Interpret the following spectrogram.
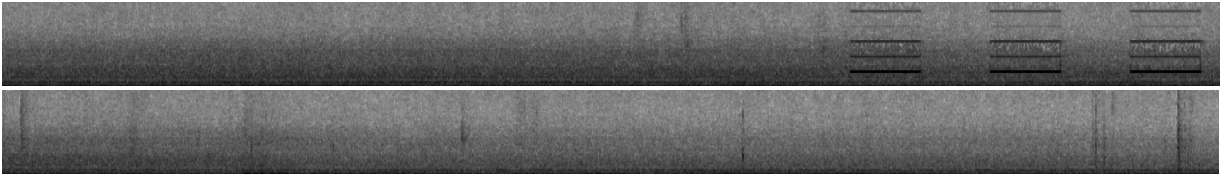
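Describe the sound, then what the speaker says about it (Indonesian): Heavy road traffic with large trucks on the Cipularang toll road, heard from inside a moving car: a steady loud rumble and wind roar throughout, with three short repeated reversing-style beeps partway through. "truk gedenya banyak, lagi banyak"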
